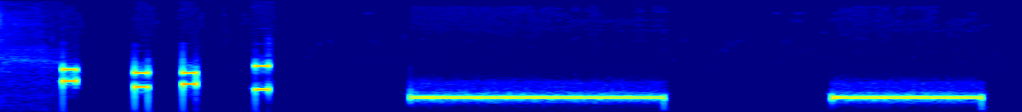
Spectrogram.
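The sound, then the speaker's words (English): Touch-tone dialing on a telephone: four short, clean beeps of differing pitch, followed by two long, steady tones with a silent gap between them. “Yeah, I'm dialing his number right now.”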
